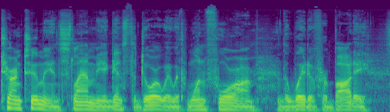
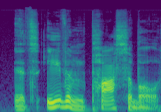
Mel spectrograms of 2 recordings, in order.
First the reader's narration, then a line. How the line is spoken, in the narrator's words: she snarled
